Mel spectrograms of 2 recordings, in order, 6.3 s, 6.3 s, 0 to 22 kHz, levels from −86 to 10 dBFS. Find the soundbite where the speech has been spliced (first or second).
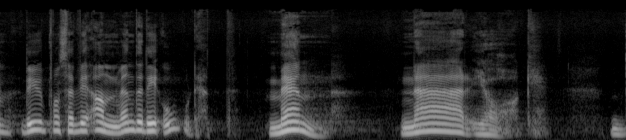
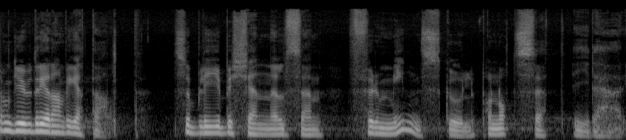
first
